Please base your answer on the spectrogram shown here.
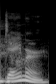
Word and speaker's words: Dehmer: Pronounce it. Dehmer. That's me, brother. Dehmer, right? Dehmer.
